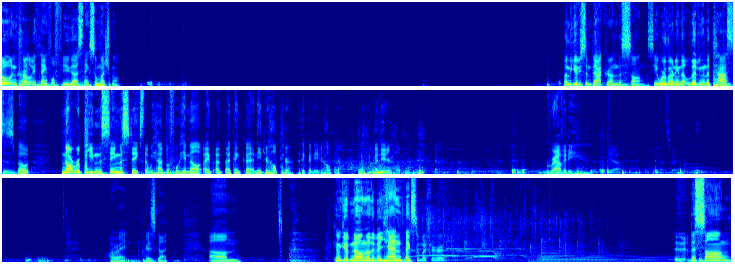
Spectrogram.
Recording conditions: large echoing room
